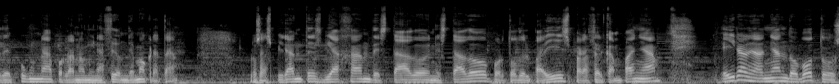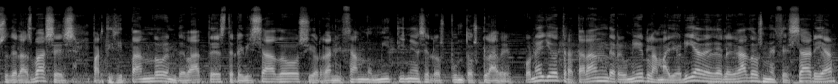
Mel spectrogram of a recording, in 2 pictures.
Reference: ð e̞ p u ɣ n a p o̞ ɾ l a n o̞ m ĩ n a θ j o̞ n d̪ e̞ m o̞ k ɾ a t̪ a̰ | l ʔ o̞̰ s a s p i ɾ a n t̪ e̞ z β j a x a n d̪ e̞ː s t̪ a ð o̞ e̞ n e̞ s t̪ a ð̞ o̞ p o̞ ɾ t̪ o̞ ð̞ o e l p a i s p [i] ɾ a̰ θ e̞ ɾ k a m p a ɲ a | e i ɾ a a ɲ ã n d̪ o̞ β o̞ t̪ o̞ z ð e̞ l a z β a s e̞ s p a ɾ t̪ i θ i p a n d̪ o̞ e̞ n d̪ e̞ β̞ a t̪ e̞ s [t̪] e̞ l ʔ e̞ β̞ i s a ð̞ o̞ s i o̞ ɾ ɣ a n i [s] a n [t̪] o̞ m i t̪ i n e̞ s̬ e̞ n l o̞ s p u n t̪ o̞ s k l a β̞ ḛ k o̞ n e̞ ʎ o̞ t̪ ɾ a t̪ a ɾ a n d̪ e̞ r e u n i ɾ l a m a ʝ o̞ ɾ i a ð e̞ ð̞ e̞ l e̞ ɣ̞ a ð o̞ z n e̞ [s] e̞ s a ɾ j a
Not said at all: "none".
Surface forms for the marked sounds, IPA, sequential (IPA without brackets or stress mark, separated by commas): a, t̪, θ, d̪, θ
